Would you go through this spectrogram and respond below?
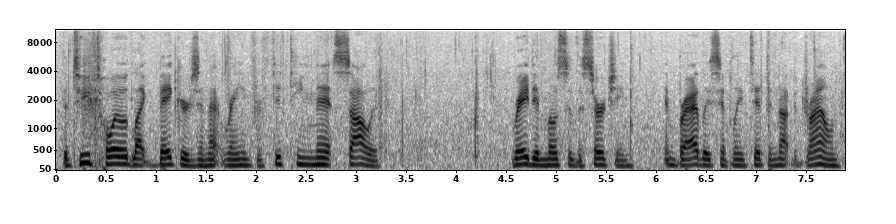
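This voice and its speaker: A man reading a scripted literary story as a dramatic narrator, with deliberate, descriptive phrasing. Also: on the high side, fairly even intonation, background noise. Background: music and rain sounds.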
